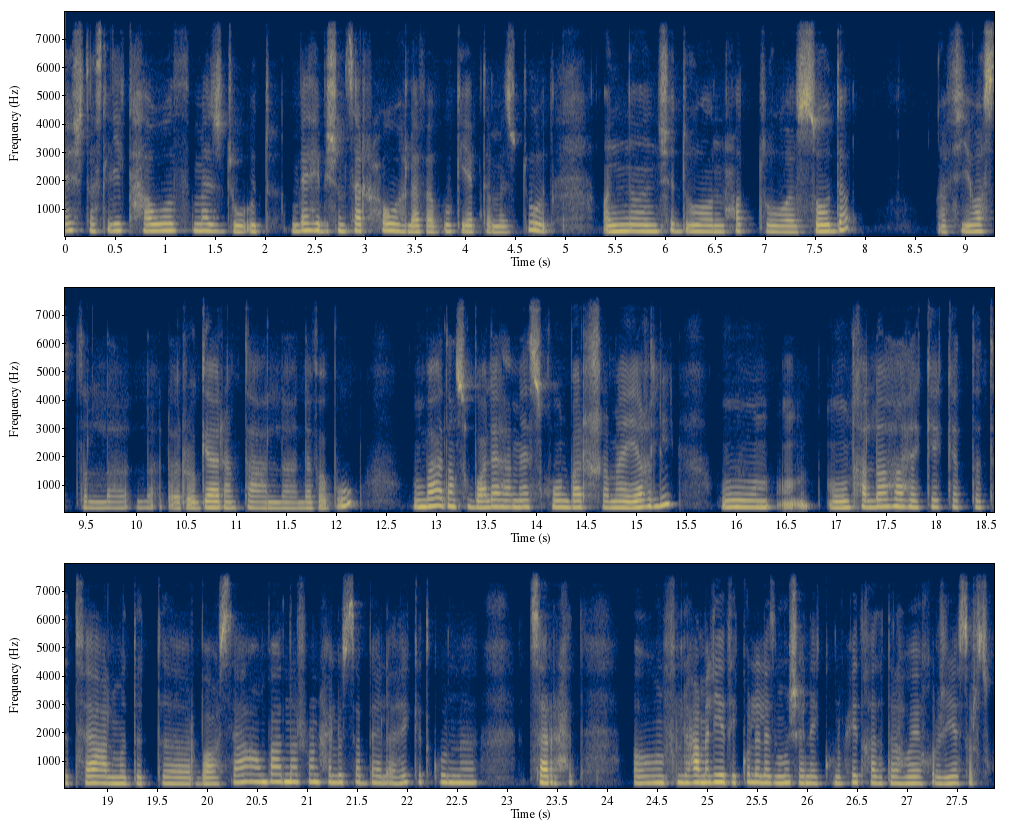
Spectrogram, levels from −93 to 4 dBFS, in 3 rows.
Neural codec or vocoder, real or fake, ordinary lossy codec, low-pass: none; real; none; none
